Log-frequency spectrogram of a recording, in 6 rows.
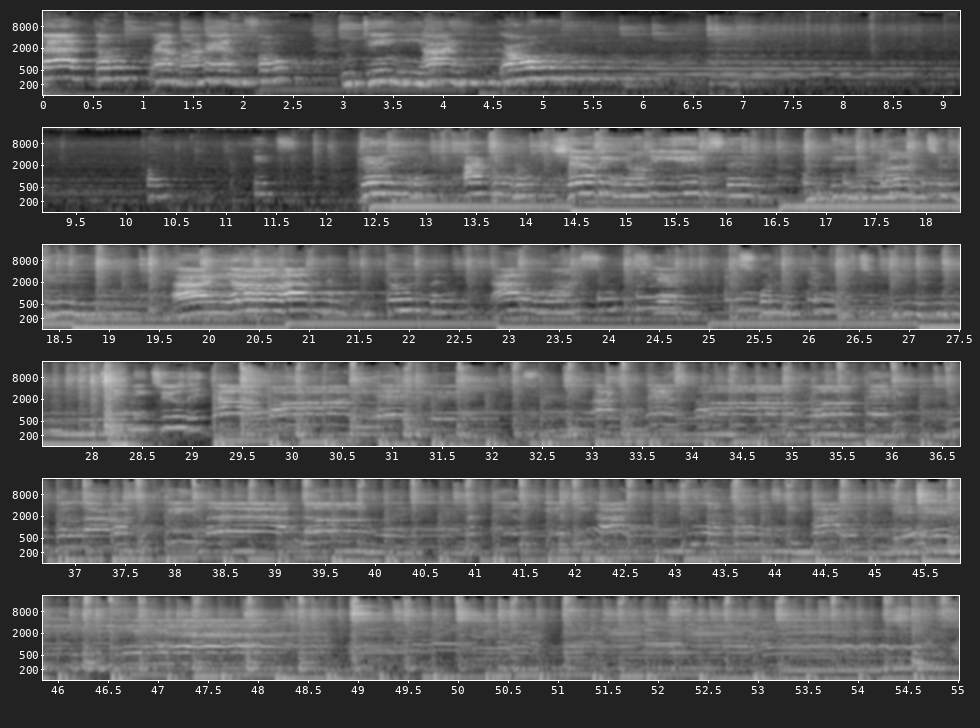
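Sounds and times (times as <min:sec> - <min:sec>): guitar: 0:00.0 - 0:55.0
drums and bass beat: 0:12.0 - 0:55.0
held bass notes: 0:12.4 - 0:28.6, 0:29.2 - 0:55.0.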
